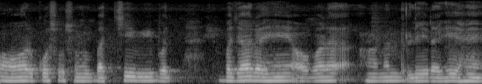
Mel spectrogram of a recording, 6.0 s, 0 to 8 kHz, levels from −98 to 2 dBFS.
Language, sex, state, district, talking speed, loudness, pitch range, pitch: Hindi, male, Bihar, Madhepura, 140 wpm, -36 LUFS, 125-135 Hz, 130 Hz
